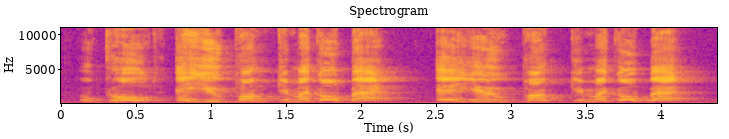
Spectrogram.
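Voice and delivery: high, loud hammed-up yell; mock shouting. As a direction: call after a thief in pretend outrage. Calls after a gold thief.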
